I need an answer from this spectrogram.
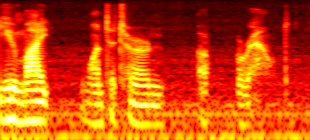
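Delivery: barely-there, very quiet, breathy whisper. Threatening a bandit from behind with a knife: quiet whisper. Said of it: "quiet as I can be, like a little whisper".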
